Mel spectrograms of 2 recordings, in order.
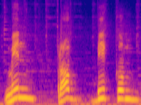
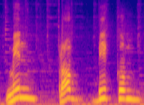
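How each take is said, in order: First: The n is kept before the following r. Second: The n is kept before the following r.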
